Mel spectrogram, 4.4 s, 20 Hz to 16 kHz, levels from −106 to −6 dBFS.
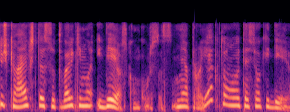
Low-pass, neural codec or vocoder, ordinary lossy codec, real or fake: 7.2 kHz; codec, 16 kHz, 4 kbps, FreqCodec, smaller model; AAC, 64 kbps; fake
